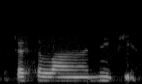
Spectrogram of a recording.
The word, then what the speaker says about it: Thessaloniki: He also has taught in Princeton, Stanford, the University of Rochelle, and the Aristotle University of, let me pronounce it right, sorry if I'm wrong, Thessaloniki.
